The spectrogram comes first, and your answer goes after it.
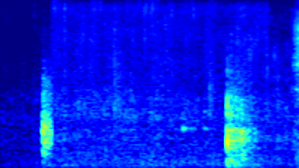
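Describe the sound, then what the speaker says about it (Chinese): Ginger, scallion, garlic and fermented black beans hit hot oil with pork in a wok, giving two sharp sizzling bursts over a steady frying hiss. "下入姜葱蒜和豆豉"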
